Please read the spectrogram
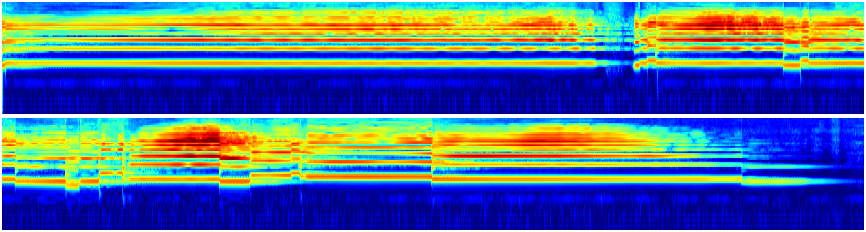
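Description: Unaccompanied clarinet playing a contemporary solo piece: one long held note, a brief break about six seconds in, then a run of quick notes, ending on another long held note.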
